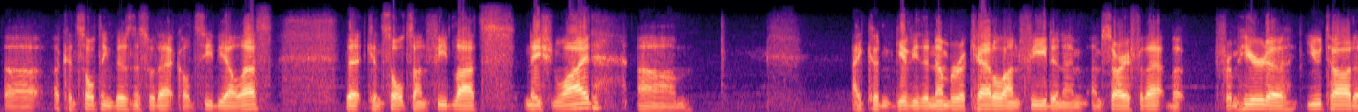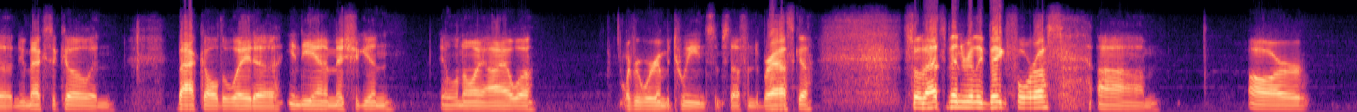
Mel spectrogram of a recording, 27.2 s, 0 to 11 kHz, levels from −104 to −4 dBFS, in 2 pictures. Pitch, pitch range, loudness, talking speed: 110 Hz, 100-115 Hz, -18 LUFS, 140 wpm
